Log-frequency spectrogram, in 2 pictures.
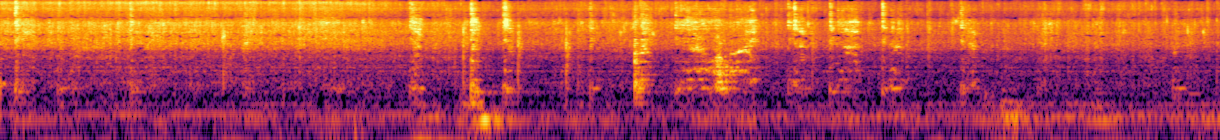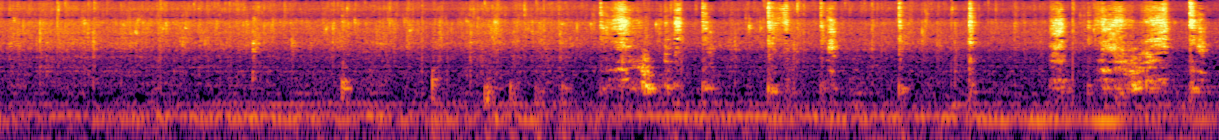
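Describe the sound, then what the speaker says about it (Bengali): Chopped onion and green chilli fry in oil with a continuous sizzle, while a spatula stirs and scrapes the pan in repeated bursts. The sound is close and fairly loud, with no speech. "পেঁয়াজ লঙ্কা হালকা ভাজা ভাজা হয়ে এসছে"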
